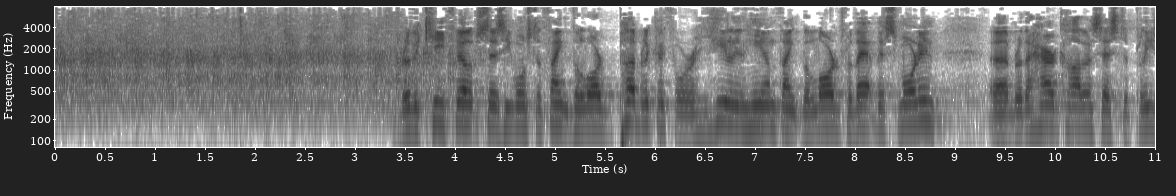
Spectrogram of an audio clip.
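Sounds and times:
congregation clapping to welcome a new family at a morning church service: 0.0 - 4.9
speech: 3.4 - 10.9.

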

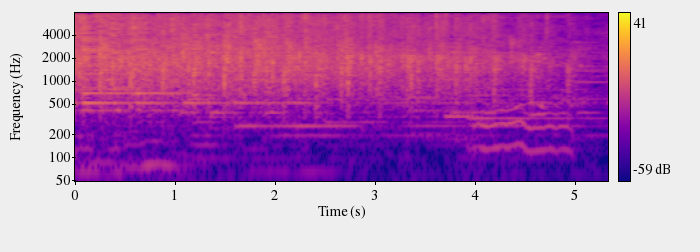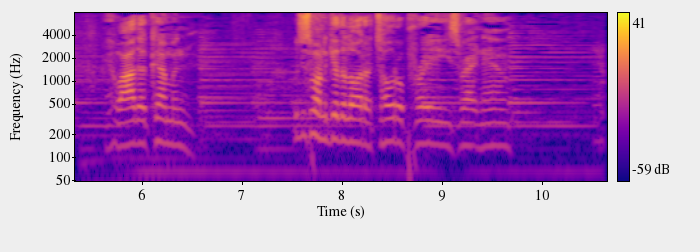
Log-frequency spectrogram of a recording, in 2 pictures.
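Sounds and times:
audience clapping: 0.0 - 5.4
speech: 5.8 - 6.6, 7.6 - 9.8.

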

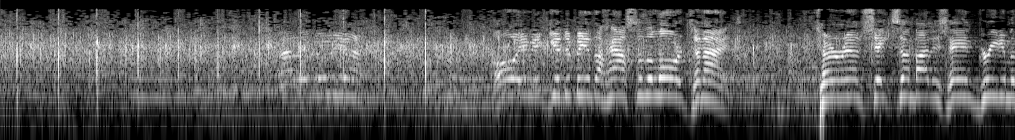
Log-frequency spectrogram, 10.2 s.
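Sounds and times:
crowd voices: 0.0 - 9.2
audience applauding: 0.0 - 10.1
speech: 5.5 - 7.5, 8.2 - 10.1.

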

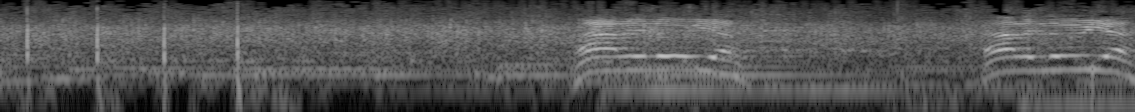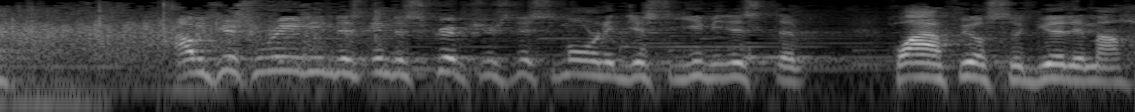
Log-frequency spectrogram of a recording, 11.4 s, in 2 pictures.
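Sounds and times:
audience hand clapping: 0.0 - 8.6
speech: 2.9 - 3.9, 4.9 - 5.9, 6.6 - 11.3.

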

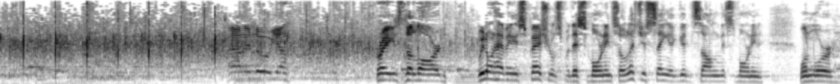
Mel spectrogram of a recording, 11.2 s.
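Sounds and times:
audience clapping hands in praise: 0.0 - 8.5
speech: 3.1 - 11.1.

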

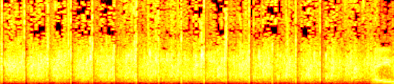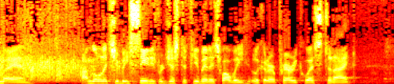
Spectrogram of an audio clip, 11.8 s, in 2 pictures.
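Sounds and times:
audience hand clapping in praise: 0.0 - 9.0
speech: 5.6 - 6.5, 7.1 - 11.3.

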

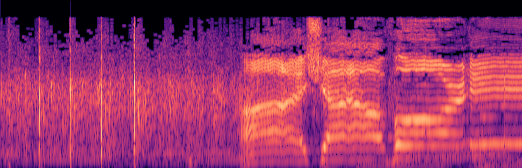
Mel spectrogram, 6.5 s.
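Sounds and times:
audience clapping hands in praise: 0.0 - 5.1
speech: 3.0 - 6.4.

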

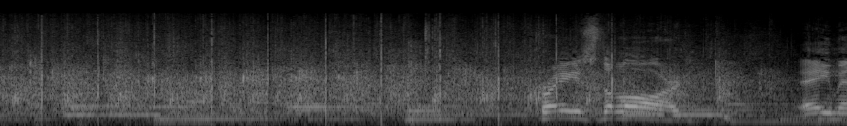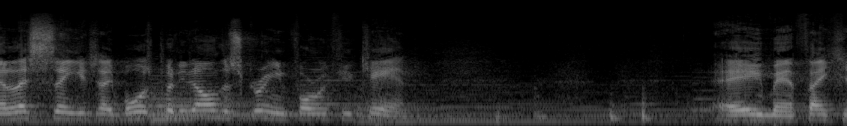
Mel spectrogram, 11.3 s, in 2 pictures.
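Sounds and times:
audience hand clapping: 0.0 - 5.8
speech: 3.6 - 8.5, 10.4 - 11.2.

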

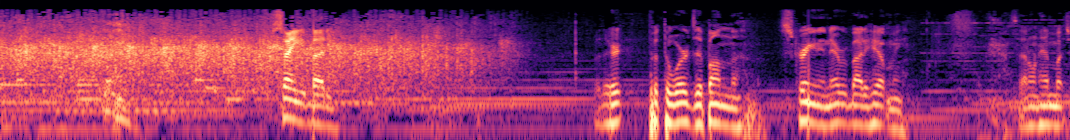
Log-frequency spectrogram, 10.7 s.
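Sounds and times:
congregation hand clap of praise during a morning church service: 0.0 - 5.4
speech: 2.8 - 3.5, 6.0 - 9.2, 10.2 - 10.6.

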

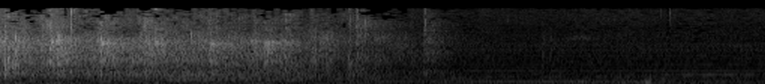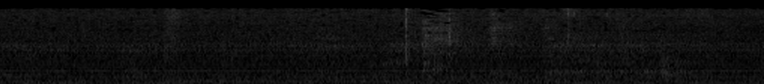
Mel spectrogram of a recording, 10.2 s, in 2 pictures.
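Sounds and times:
audience applause for singers: 0.0 - 2.9.

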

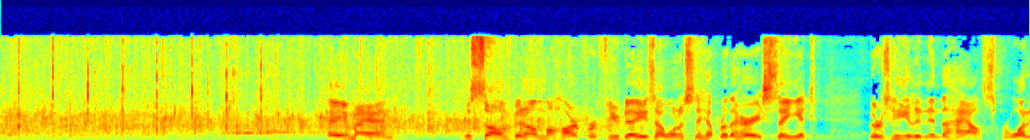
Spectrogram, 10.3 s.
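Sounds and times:
audience applauding: 0.0 - 7.0
speech: 3.3 - 10.3.

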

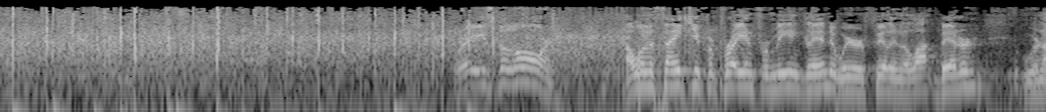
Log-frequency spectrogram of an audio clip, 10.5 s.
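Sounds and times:
audience clapping hands: 0.0 - 8.0
speech: 4.6 - 10.4.

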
